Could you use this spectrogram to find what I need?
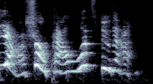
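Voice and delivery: put-on cartoon mouse voice. Doing a Patrick Star impression outside a store, talking to Mickey: Patrick Star voice. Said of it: "my impression of Mickey Mouse".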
